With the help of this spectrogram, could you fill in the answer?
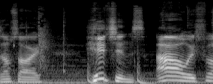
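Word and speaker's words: Hitchins: Gary Antoine Russell you got Richardson hiton Richardson hitchon I'm sorry Hitchens I always feel like his name was hard to pronounce Richardson Hitchens Africa just freaking I just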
